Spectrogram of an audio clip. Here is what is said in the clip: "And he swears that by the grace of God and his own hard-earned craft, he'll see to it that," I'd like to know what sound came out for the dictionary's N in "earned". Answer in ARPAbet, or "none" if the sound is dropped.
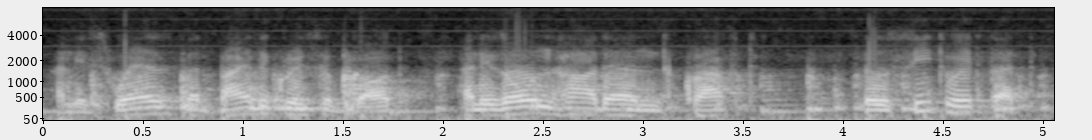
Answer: N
